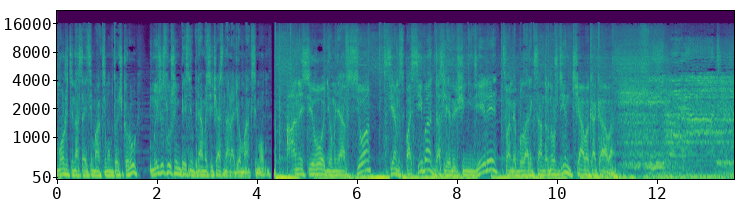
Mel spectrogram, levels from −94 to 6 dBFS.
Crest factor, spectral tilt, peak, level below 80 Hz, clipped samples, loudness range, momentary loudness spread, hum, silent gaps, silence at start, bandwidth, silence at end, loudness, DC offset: 10 dB; -4.5 dB/octave; -2 dBFS; -18 dBFS; under 0.1%; 1 LU; 2 LU; none; none; 0 s; 16.5 kHz; 0 s; -14 LUFS; under 0.1%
